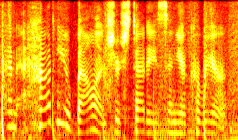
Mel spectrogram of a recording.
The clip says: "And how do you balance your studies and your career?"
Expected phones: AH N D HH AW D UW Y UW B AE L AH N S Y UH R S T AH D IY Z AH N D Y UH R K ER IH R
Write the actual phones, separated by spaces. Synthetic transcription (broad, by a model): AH N HH AW D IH Y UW B AE L AH N S Y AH R S T AH D IY Z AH N Y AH R K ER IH R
